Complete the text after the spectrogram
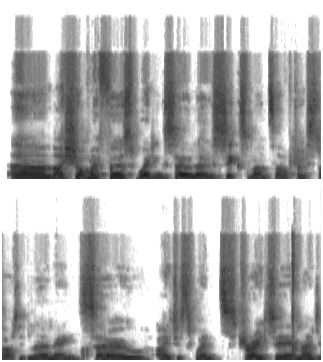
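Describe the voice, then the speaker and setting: Woman, 40s, lowish voice, friendly, self-deprecating, a bit tired, video call. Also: rough recording. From Wales. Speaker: guest photographer. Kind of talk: casual webinar chat.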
